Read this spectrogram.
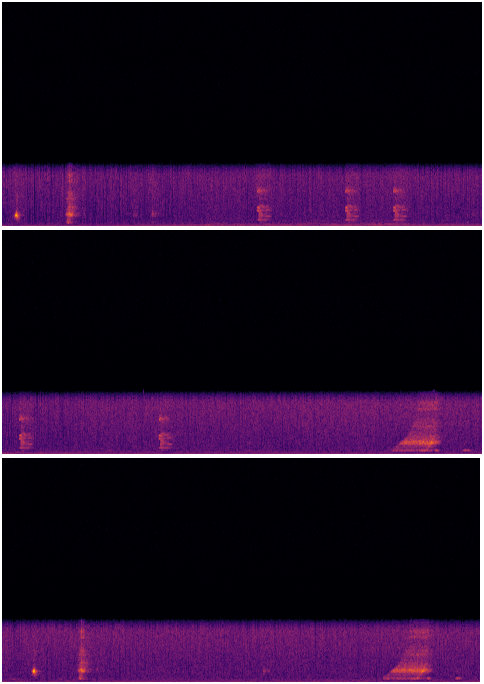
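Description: Game sound effects chirp and bleep from a computer's speakers.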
